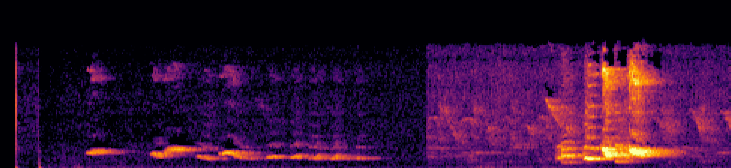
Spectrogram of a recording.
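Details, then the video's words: White-rumped shama in lively, full song: a run of soft whistled and slurred phrases, then a quiet gap, then a louder burst of rich warbled notes near the end. "murai batu gacor"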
